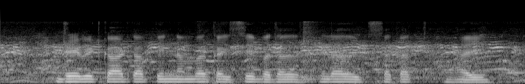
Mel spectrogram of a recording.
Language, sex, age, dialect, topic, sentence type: Bhojpuri, male, 18-24, Western, banking, question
